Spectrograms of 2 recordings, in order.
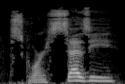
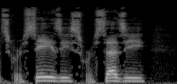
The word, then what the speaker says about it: Scorsese: This man's often regarded as Martin Scorsese. Martin Scorsese. People often try to drag the Z in there. Martin Scorsese, when it's actually Scorsese. Scorsese. Martin Scorsese. There's no Z in sight.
